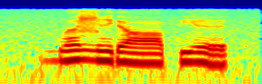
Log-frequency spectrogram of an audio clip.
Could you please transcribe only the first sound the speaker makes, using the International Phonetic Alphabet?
b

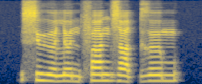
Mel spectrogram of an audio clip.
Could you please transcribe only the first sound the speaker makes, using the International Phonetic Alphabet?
s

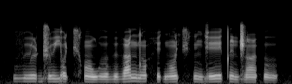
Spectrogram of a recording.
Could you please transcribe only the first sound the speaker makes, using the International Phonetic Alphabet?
v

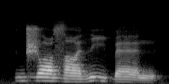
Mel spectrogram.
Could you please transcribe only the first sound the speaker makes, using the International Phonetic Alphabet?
d͡ʒ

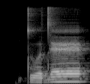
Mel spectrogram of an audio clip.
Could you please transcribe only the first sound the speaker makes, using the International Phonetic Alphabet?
tʷ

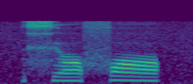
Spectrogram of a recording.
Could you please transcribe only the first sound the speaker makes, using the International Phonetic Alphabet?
xʲ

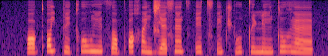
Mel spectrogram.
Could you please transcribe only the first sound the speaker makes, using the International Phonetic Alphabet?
ɒ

